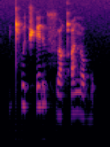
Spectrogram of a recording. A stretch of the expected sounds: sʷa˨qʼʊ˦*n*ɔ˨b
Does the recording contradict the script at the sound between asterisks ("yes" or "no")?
no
